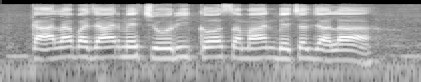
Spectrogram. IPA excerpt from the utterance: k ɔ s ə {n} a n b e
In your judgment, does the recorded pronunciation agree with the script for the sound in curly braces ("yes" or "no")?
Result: no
